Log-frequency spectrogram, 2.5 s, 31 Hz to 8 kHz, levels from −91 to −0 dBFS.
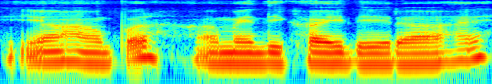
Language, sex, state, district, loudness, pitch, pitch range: Hindi, male, Himachal Pradesh, Shimla, -16 LUFS, 125 Hz, 120-130 Hz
